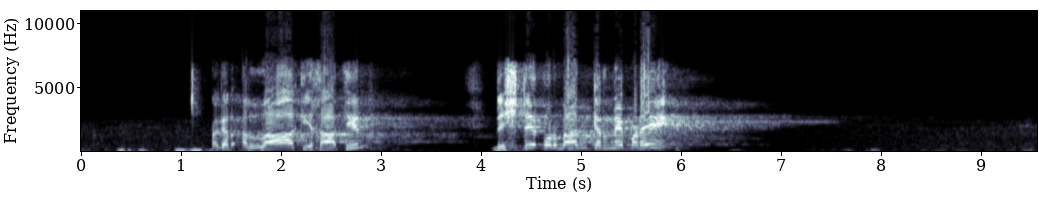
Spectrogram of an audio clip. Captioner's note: sigh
